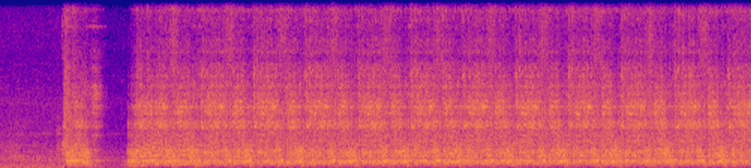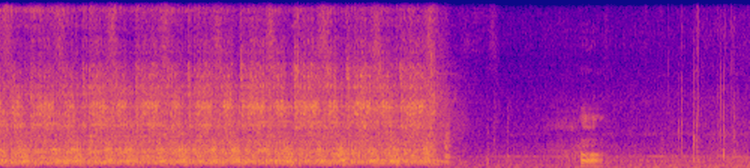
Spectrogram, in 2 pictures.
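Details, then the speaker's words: Poulan Pro small engine: about nine seconds of steady cranking, roughly two beats a second, no firing; spark present, fuel pump fine, problem at the carburetor. "two we're getting gas up to here so it's not a problem with the fuel pump it's with the carburetor so we'll have to tear back into this"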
